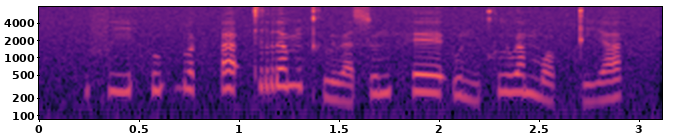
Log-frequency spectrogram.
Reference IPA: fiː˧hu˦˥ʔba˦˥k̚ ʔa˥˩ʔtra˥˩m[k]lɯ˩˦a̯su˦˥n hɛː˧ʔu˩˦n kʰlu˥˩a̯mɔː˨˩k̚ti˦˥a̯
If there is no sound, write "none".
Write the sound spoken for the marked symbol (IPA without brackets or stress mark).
kʰ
